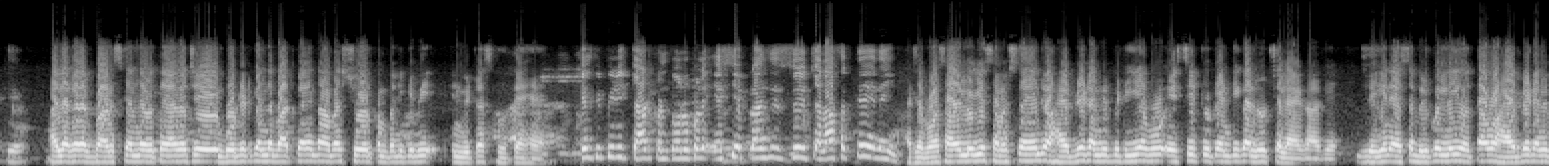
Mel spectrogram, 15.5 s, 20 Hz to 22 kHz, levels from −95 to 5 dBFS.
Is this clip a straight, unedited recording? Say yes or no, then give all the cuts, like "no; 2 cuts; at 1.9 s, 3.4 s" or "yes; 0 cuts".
no; 1 cut; at 5.8 s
